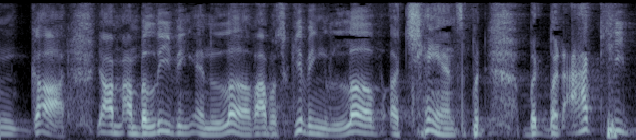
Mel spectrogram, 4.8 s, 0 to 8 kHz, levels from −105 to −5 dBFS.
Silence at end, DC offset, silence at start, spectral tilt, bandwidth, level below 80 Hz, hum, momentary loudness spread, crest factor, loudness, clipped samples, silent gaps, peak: 0 s; under 0.1%; 0 s; -4 dB/octave; 7.8 kHz; -72 dBFS; none; 6 LU; 20 dB; -39 LUFS; under 0.1%; none; -20 dBFS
